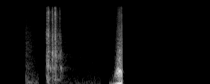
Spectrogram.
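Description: Short clicks from a logo animation's sound effects: a faint tick, then a sharp double click about half a second in, and a louder, fuller click just after a second.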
